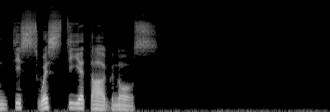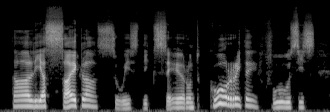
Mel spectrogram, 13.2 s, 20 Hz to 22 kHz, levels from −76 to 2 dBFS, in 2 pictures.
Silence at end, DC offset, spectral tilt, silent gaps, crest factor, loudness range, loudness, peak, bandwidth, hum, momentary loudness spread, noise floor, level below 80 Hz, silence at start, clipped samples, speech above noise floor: 0.35 s; under 0.1%; -4.5 dB/octave; none; 22 dB; 12 LU; -20 LUFS; 0 dBFS; 17.5 kHz; none; 15 LU; -56 dBFS; -52 dBFS; 0 s; under 0.1%; 35 dB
